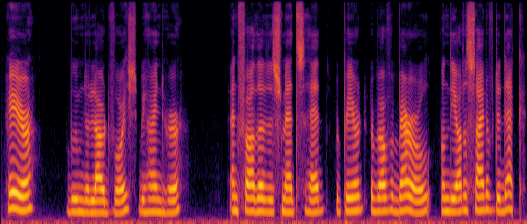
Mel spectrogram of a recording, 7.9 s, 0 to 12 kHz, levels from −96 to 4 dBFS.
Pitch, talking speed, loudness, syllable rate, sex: 200 Hz, 175 wpm, -17 LUFS, 5.4 syllables/s, female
